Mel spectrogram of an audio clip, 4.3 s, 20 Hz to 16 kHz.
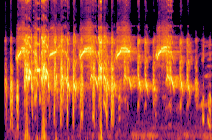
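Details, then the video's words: Pair of grey francolins (dakhni teetar) calling: loud, harsh, rapidly repeated squawking notes with rising whistled strokes, overlapping in a dense chorus throughout. "Amazing pairs dahkhni teeter/ 20 minutes sounds dahkhni teeter."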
